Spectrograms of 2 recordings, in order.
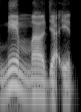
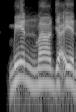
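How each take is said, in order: First: The first word ends with an M sound. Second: The first word ends with an N sound.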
